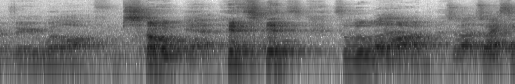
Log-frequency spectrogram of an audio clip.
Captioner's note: laughing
